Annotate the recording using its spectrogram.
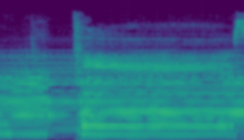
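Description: Harmonium playing held, reedy chords, changing to a new chord a little under a second in.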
